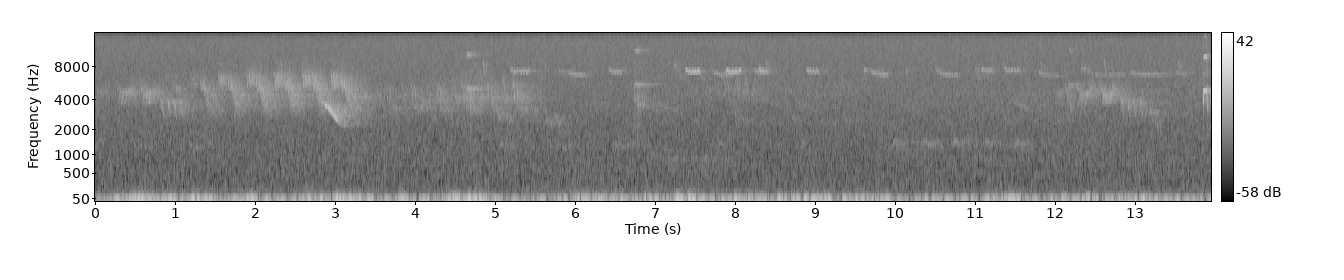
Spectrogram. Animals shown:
Mourning Warbler (Geothlypis philadelphia)
Veery (Catharus fuscescens)
Ovenbird (Seiurus aurocapilla)
Black-throated Blue Warbler (Setophaga caerulescens)
American Crow (Corvus brachyrhynchos)
Brown Creeper (Certhia americana)
American Robin (Turdus migratorius)
Hairy Woodpecker (Dryobates villosus)

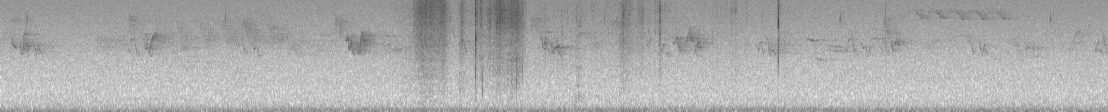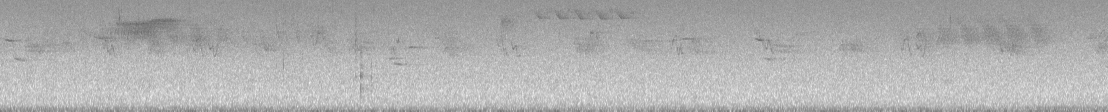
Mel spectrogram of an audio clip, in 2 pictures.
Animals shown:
Ovenbird (Seiurus aurocapilla)
Black-throated Blue Warbler (Setophaga caerulescens)
Red-eyed Vireo (Vireo olivaceus)
Wood Thrush (Hylocichla mustelina)
Black-and-white Warbler (Mniotilta varia)

